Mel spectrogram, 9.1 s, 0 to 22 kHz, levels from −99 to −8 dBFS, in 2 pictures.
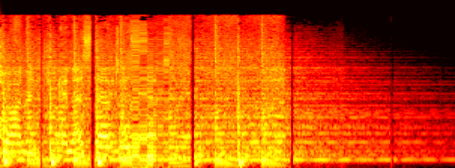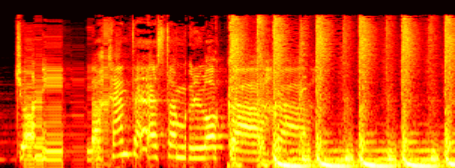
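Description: From 1.32 to 1.68 s and 4.77 to 5.62 s, robotic sound from repeated short buffers gives a rigid 100 Hz buzz. The likely cause is most of the audio being skipped and replaced by 10 ms repeats, which show as evenly spaced vertical striations and a repeating waveform.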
